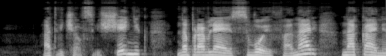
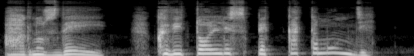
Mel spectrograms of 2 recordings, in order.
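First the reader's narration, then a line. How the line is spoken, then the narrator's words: Frightened quick whisper. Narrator (Russian): испуганная окружающей темнотой и тишиной, она быстро прошептала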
